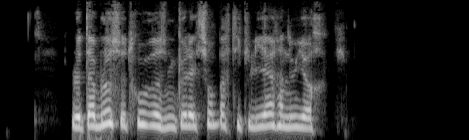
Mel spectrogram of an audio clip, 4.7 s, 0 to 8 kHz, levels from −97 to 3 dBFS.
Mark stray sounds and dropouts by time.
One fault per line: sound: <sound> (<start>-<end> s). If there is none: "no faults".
no faults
